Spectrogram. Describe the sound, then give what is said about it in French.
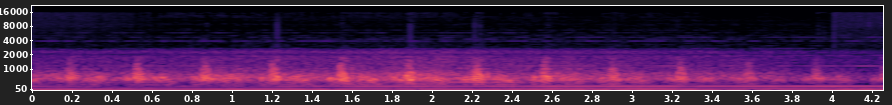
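A rapid, steady fetal heartbeat, recorded at a doctor's ultrasound exam, quick whooshing thumps repeating about three times a second over a constant electrical hum, with no voices. “T'es la seule personne qui sent que le cœur, tu sais, que le docteur te fait entendre à l'échographie, ben c'est à l'intérieur de toi qui bat.”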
